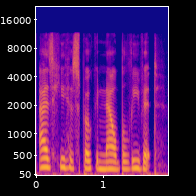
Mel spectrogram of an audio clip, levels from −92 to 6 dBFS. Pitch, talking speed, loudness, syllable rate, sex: 185 Hz, 210 wpm, -17 LUFS, 5.6 syllables/s, female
